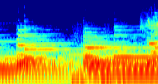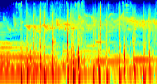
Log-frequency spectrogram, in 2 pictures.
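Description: Horse hooves clip-clopping in the medieval video game Kingdom Come: Deliverance, a close steady gait rising in loudness with a whinny heard early, over soft game ambience.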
